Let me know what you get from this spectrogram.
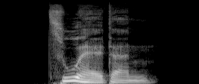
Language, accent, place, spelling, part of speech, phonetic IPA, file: German, Germany, Berlin, Zuhältern, noun, [ˈt͡suːˌhɛltɐn], De-Zuhältern.ogg
- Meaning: dative plural of Zuhälter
